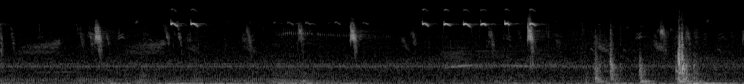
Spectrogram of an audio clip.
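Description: Small wild birds chirping and calling. Short high chirps come in a quick run of about five a little past four seconds in, with several sharp down-slurred calls between them.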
